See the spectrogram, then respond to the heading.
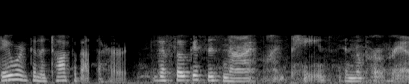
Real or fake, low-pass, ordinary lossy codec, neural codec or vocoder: fake; 7.2 kHz; AAC, 16 kbps; codec, 16 kHz, 4 kbps, FreqCodec, larger model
